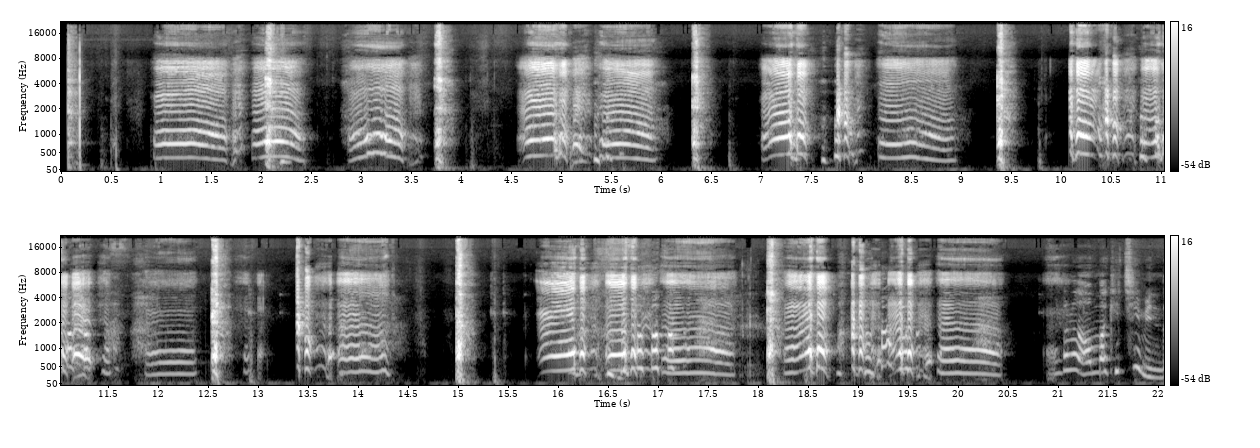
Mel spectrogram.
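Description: Short, sharp deliberate adult coughs, each followed by bursts of high-pitched infant laughter and babbling.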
